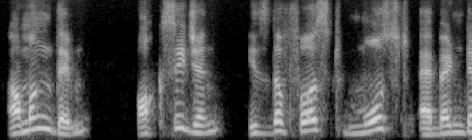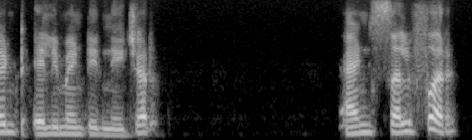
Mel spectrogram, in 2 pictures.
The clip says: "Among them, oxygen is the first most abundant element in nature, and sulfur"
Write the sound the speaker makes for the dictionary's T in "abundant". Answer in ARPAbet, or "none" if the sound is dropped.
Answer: T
